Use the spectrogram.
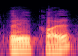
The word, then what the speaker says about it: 을걸: 그 다음에 그 목록으로는 을거나, 을걸, 을개, 을지라도, 을지언정, 을수록 등을 들고 있습니다. 우리가 발음할 때는 다 여기 공통되는 것은 리을로 시작하는 어미죠.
